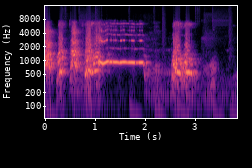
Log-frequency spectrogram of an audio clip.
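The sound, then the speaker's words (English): Dogs bark at home at people passing in the neighbourhood: a quick burst of sharp barks, then a drawn-out, tonal howl-like whine, then a few more loud barks. “What are they barking at? Is it something interesting?”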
